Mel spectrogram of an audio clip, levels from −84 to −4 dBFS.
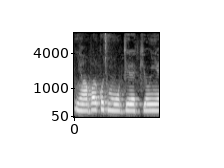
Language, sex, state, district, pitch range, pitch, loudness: Hindi, male, Uttar Pradesh, Shamli, 180-195 Hz, 185 Hz, -15 LUFS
